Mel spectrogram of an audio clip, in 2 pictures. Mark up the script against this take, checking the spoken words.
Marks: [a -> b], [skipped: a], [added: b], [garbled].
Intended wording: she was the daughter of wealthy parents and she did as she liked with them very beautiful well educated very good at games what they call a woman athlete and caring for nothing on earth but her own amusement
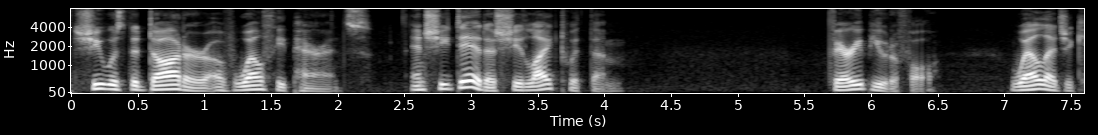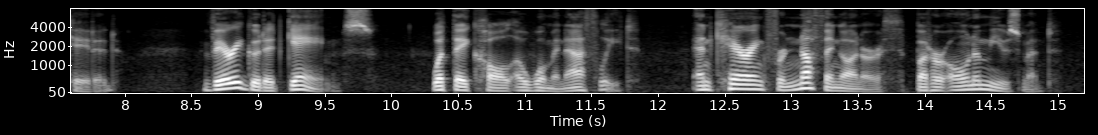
she was the daughter of wealthy parents and she did as she liked with them very beautiful well educated very good at games what they call a woman athlete and caring for nothing on earth but her own amusement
